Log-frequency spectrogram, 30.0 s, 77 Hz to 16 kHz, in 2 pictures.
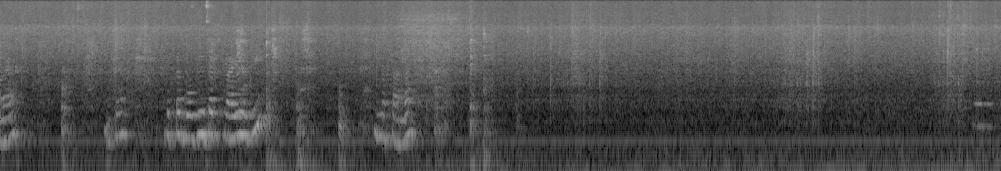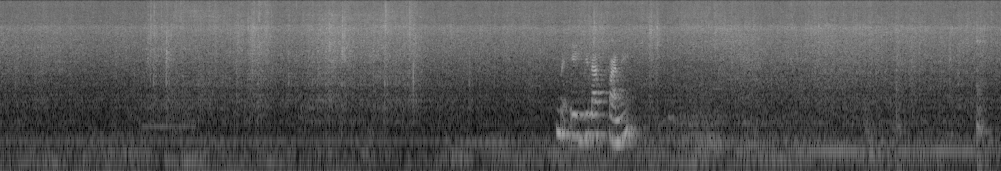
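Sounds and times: food sizzling in hot oil: 0.0 - 30.0
spatula scraping: 0.9 - 2.5, 3.2 - 5.7.

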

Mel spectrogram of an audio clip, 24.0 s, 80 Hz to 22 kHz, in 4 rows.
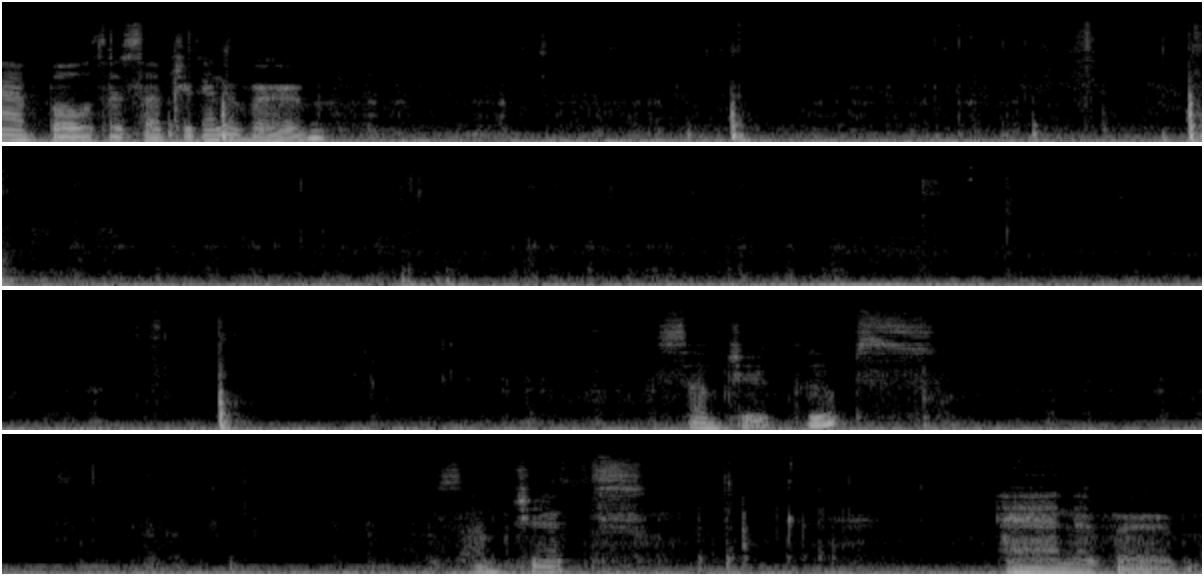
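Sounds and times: pen scratching on paper: 0.5 - 13.0, 14.4 - 15.3, 17.0 - 21.0.

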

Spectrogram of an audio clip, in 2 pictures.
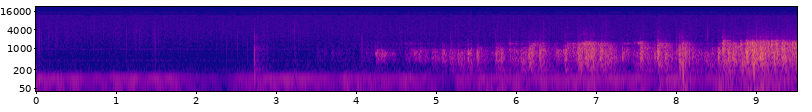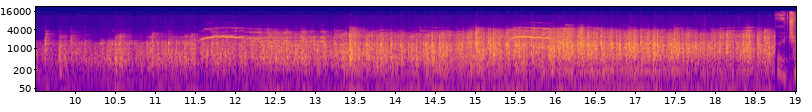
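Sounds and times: horse hoofbeats galloping: 4.0 - 18.8
horse neighing: 11.5 - 13.4, 15.4 - 16.3.

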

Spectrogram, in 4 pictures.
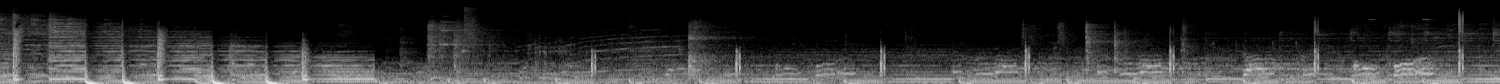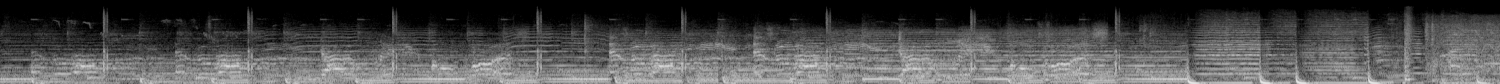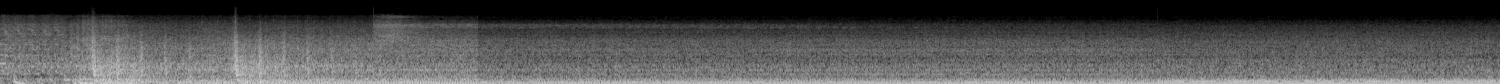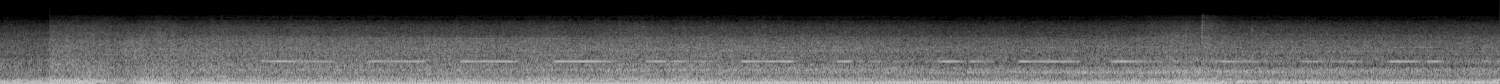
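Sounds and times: loud diesel truck engine: 3.5 - 60.0
reversing alarm beeping: 47.4 - 60.0.

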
